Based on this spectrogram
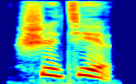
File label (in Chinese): "世界 (shì jiè)", Chinese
